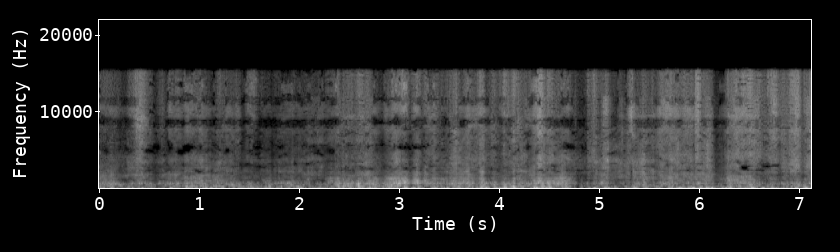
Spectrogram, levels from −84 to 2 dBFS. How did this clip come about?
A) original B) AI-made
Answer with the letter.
B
